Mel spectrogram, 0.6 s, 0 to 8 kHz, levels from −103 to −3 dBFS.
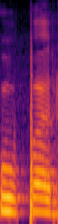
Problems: constant background noise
